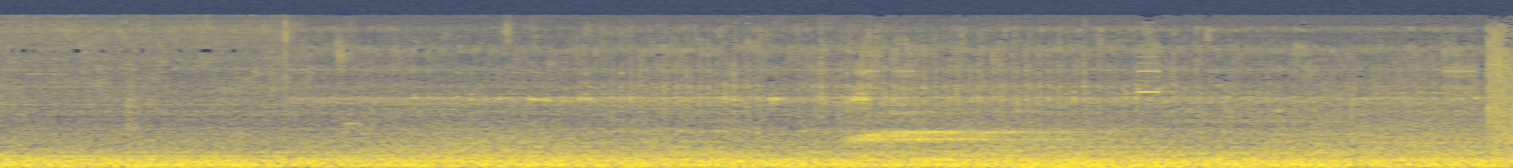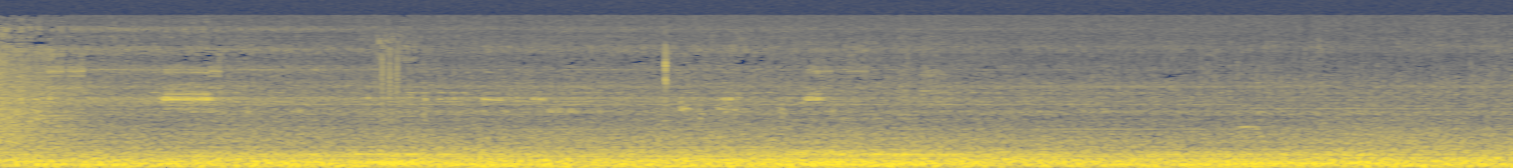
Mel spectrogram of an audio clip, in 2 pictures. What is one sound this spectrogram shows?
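A dog snores softly while sleeping.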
